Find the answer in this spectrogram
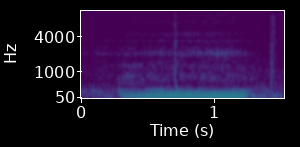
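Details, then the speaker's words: A person asleep snores in the background of a room, heard from a distance and then closer up; snoring. "लेकिन आपको पीछे आवाज आ रही होगी। बस दो मिनट का मौन रखिए। खर्राटे लेके सो रहा है।"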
